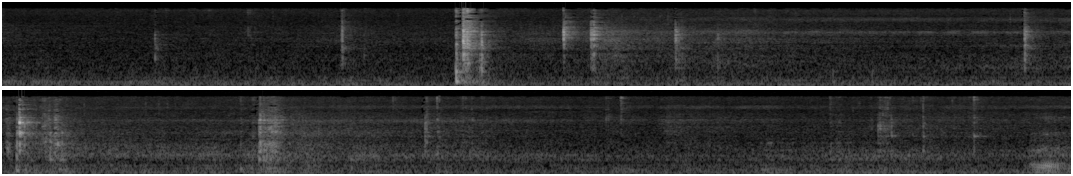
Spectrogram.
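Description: A few sharp metallic clicks and knocks, the loudest about two seconds in and others around the middle, from a screwdriver knocking against the metal wheel rim while a small mower tire is worked off by hand.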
